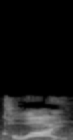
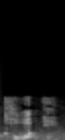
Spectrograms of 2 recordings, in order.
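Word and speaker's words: Kauaʻi: um say an island we have an island called kauai or people pronounce it kawaii like where the okina happens okina is an apostrophe that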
